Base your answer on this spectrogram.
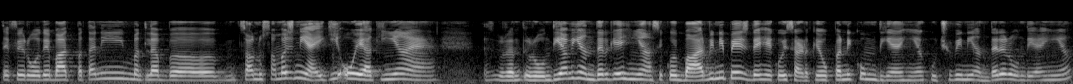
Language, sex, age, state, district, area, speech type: Dogri, female, 30-45, Jammu and Kashmir, Jammu, urban, spontaneous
